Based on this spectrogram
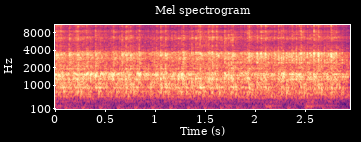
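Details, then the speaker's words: Honda Click version 1 scooter at idle with the dirty CVT cover off: a steady whirring with a quick, even flapping slap on top. The helicopter-like noise is the CVT drive belt slapping hard. "Yung mala helicopter na ingay. Grabe yung belt oh. Palong-palo yung belt."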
